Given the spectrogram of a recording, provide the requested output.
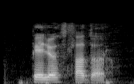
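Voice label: "пельӧсладор", Komi, male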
